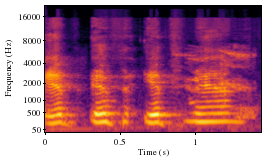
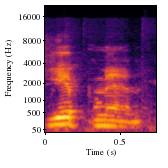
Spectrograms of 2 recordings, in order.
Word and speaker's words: Ip Man: No, are you talking about Ip Man? Yes. Yeah. yeah, it's Yeah. actually pronounced Yip Man.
